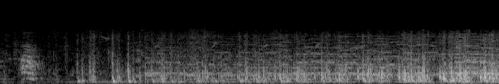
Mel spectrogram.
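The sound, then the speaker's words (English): A man's horse clip-clops away in a quick, steady rhythm of sharp hoof knocks, continuing throughout over a dense, rumbling background noise that grows slightly louder toward the end. “Getting to his horse.”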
